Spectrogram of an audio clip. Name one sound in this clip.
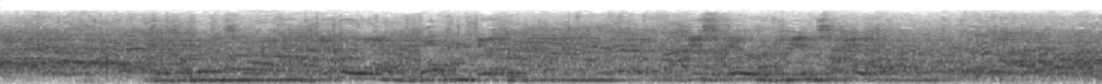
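A buzzer sounds loudly.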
